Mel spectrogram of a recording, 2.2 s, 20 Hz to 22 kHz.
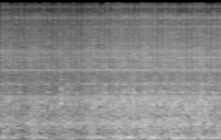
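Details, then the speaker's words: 2011 VW Tiguan turbocharged, random misfire code P0300, air cleaner lid off with propane fed into the MAF: stumbling lean misfire at idle, smoother with added fuel; under-reporting MAF or induction leak suspected, smoke test planned. "So it runs considerably smoother with more fuel. I'm turning off the propane. So it's definitely running lean for some reason."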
